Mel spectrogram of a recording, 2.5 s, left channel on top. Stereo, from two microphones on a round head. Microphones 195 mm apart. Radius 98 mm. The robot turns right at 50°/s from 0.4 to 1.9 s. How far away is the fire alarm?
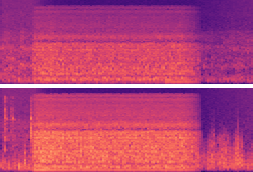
I don't hear a fire alarm.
